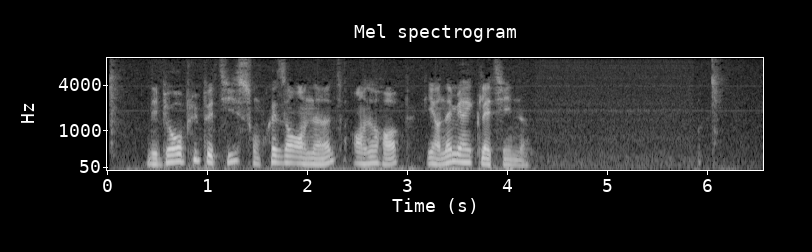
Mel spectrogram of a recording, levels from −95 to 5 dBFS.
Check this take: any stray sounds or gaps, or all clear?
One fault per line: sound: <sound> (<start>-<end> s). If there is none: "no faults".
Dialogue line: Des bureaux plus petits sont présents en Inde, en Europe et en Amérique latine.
no faults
